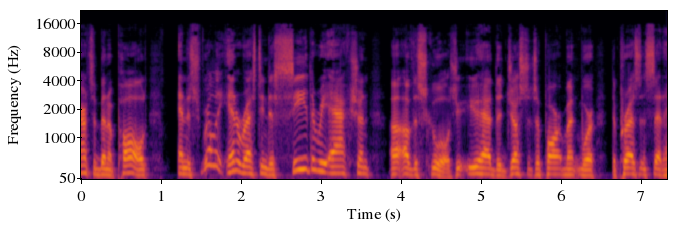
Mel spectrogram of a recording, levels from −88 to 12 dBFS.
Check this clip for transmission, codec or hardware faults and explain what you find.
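No transmission, codec or hardware faults are audible anywhere in this speech recording.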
